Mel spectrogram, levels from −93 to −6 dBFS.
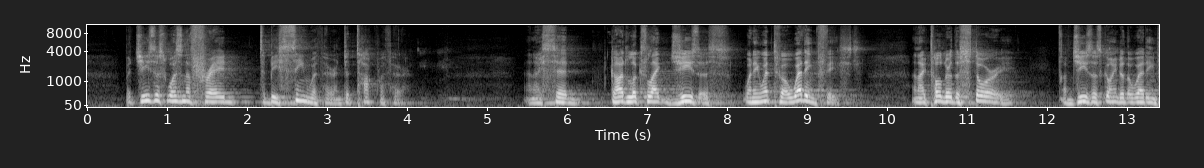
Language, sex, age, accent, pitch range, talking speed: English, male, 60-79, American, 130-170 Hz, 180 wpm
